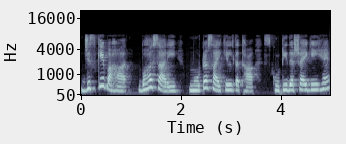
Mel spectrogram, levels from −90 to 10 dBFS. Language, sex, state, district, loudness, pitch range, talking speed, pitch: Hindi, female, Bihar, Jahanabad, -16 LUFS, 185-250 Hz, 145 wpm, 210 Hz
